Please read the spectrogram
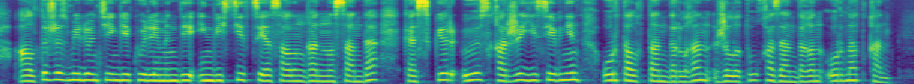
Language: Kazakh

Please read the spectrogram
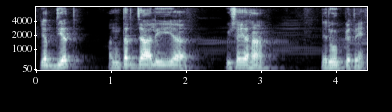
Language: Sanskrit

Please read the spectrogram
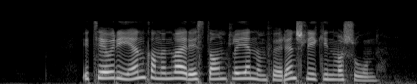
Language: Norwegian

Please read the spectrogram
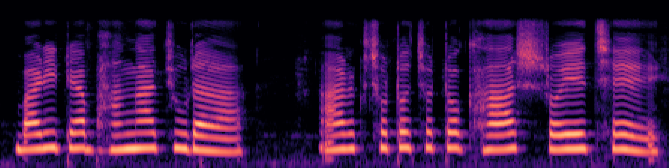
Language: Bangla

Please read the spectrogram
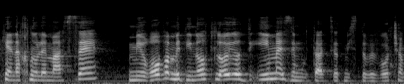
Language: Hebrew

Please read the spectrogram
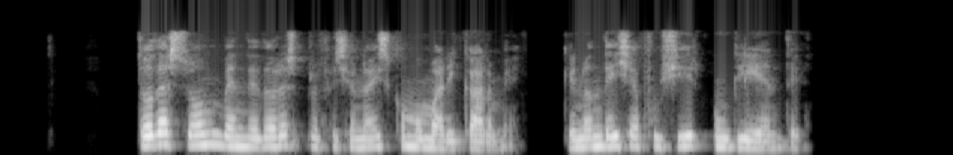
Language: Galician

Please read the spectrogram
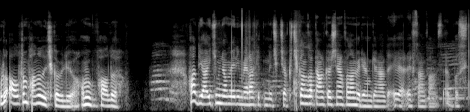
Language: Turkish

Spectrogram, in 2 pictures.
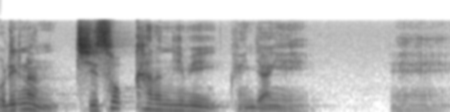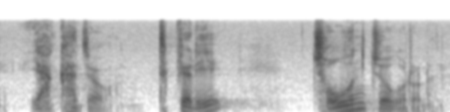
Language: Korean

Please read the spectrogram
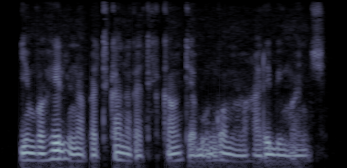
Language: Swahili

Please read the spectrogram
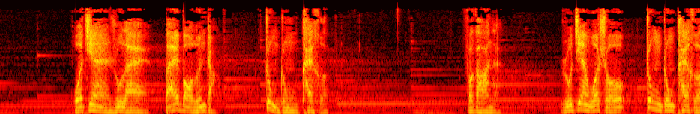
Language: Chinese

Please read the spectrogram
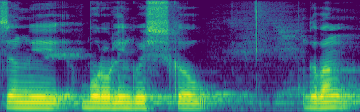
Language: Bodo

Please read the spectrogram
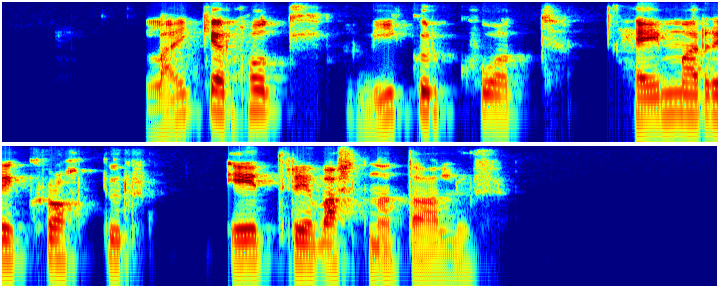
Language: Icelandic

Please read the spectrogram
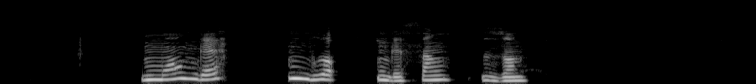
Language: Ngomba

